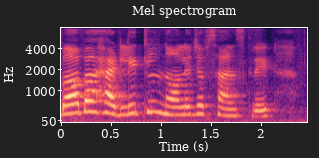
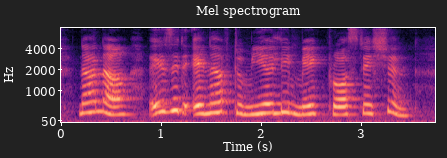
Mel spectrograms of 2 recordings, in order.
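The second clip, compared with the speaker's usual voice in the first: usual speaking voice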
